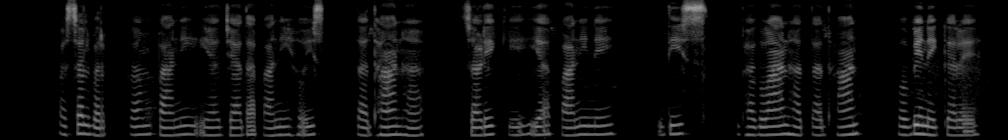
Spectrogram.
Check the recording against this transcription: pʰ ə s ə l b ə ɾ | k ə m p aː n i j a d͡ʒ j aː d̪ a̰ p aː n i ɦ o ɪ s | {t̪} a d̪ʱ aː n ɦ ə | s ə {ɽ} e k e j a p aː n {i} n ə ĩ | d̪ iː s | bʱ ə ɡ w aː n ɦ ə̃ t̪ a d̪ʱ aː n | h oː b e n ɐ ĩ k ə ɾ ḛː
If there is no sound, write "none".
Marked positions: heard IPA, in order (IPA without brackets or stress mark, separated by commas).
t̪, ɽ, i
